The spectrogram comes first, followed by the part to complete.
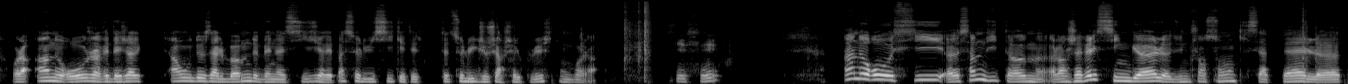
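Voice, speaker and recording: A man's voice: medium pitch, a little mellow, no echo. Chatty man rambling through a haul. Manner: chatty and rambling, many fillers and restarts; talks while eating. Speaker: collector vlogger. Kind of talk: casual haul chat.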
